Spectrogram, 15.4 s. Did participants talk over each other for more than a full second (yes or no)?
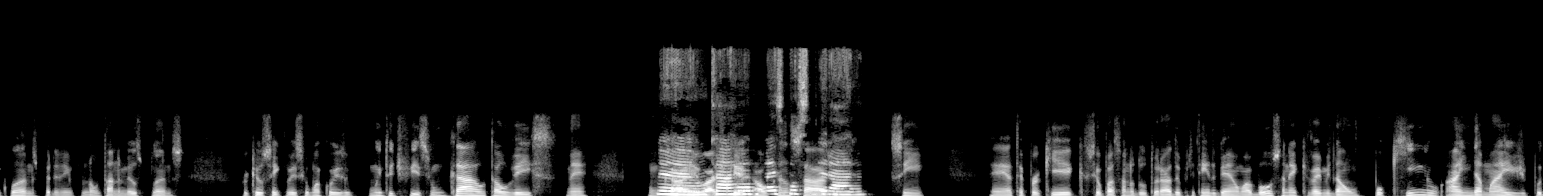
yes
